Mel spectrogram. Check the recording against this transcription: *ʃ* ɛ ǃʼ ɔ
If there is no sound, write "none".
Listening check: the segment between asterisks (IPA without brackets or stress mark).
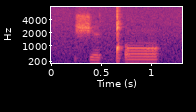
ʃ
